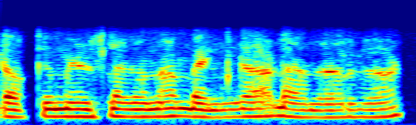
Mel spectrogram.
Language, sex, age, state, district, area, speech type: Sindhi, male, 30-45, Maharashtra, Thane, urban, conversation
